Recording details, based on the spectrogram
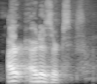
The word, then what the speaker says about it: Artaxerxes: And the word to restore the city came from Xerxes in, is that how you say it? Yeah, Artaxerxes, thank you, in Nehemiah 2.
